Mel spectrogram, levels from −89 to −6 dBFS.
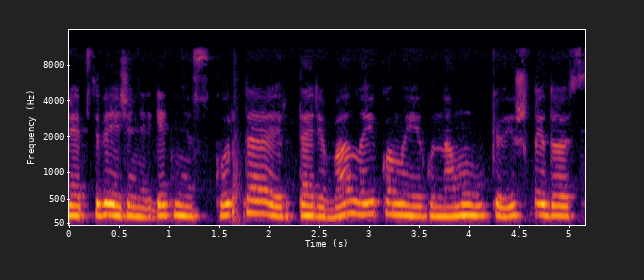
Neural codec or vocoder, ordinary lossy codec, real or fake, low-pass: none; MP3, 48 kbps; real; 14.4 kHz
